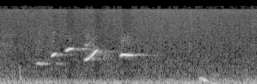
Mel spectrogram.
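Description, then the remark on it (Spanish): A person whistles a brief run of four or five short, sliding notes in quick succession, clear but not loud, over a low steady background hum with no talking. “¿Quién anda chiflando por ahí?”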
